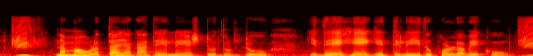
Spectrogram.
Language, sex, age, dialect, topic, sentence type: Kannada, female, 36-40, Central, banking, question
